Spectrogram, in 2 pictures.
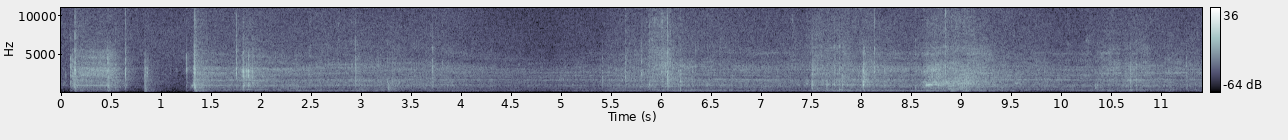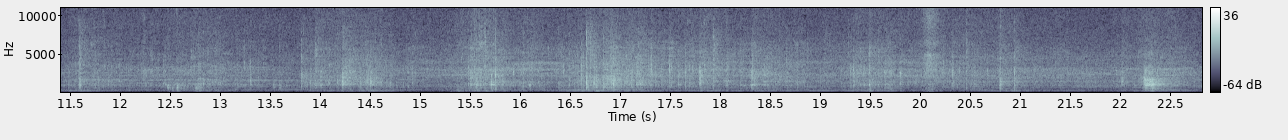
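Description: Slow juicer running steadily with a low motor hum, its auger crushing pieces of produce fed into it, which gives irregular crunching surges every few seconds.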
